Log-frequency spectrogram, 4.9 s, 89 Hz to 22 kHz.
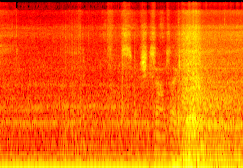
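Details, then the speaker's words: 1964 Ford F100 V8 with new Pertronix cast distributor, timing moved from 16 degrees initial at about 700 rpm, 20-21 inHg vacuum: low loping idle stumbles and sputters unevenly, never steady; engine dislikes the new timing setting. "oh she's sputtering she does not like that i've never run this motor that on timing so let's come back up front"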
